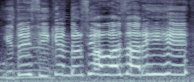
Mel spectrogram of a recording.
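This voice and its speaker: A woman voicing a kindly, brave uncle who talks in a brisk, protective, commanding way. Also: very high-pitched, flat delivery. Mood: fierce. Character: brave kindly male uncle, rescuer of children.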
